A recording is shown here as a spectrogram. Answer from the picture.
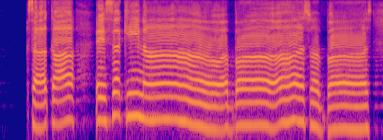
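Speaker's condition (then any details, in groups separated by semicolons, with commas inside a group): No condition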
